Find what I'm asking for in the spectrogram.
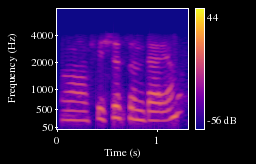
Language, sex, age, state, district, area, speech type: Telugu, female, 30-45, Telangana, Hanamkonda, urban, conversation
